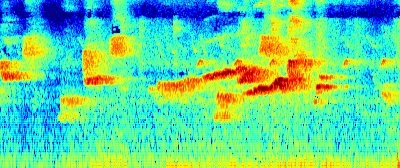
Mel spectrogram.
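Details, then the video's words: Hand-raised caged white-rumped shama in its second season gives softer jumbled whistled and warbled phrases over steady low background noise. "chòe lửa dáng sẻ, hót cực bền nết chuẩn đấu giàn"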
